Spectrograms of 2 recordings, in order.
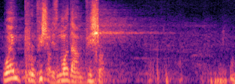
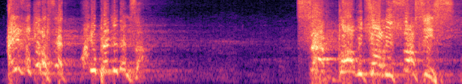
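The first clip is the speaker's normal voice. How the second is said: indignant shout; 12 semitones higher, 5 dB louder than usual. Retold or imitated. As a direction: shout the rebuke up high, slowing at the end. Retold rebuke to pastor, climaxing.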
